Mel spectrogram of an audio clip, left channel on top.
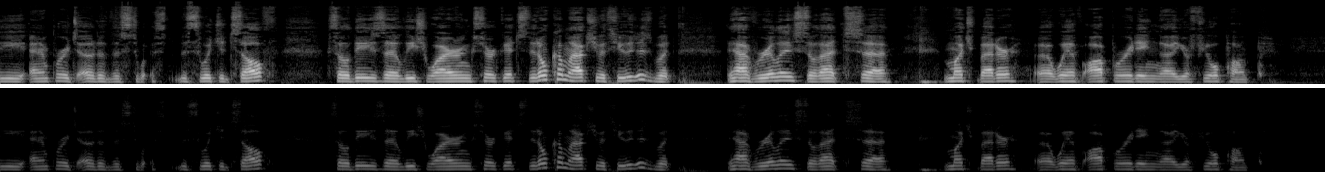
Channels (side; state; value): right; quieter; 21.1 dB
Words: amperage out of the switch itself. So these leash wiring circuits, they don't come actually with fuses, but they have relays, so that's much better way of operating your fuel pump.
